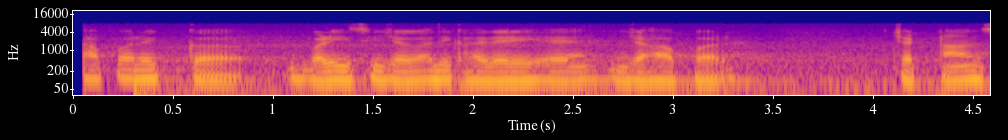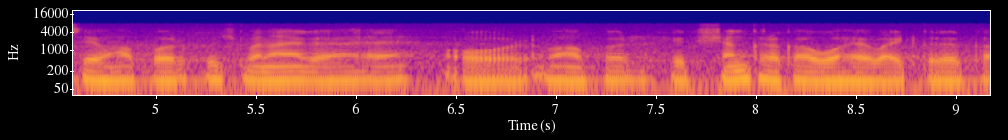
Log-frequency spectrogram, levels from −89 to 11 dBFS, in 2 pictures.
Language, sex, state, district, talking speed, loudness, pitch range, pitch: Hindi, male, Chhattisgarh, Korba, 205 wpm, -18 LUFS, 95-100 Hz, 95 Hz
